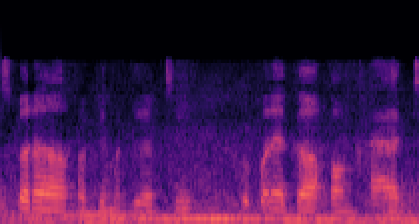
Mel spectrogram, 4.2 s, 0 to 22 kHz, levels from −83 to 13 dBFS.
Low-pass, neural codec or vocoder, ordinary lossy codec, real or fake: 7.2 kHz; codec, 44.1 kHz, 2.6 kbps, DAC; none; fake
